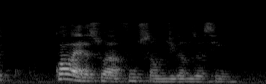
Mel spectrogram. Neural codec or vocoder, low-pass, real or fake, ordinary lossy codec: none; 7.2 kHz; real; MP3, 32 kbps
